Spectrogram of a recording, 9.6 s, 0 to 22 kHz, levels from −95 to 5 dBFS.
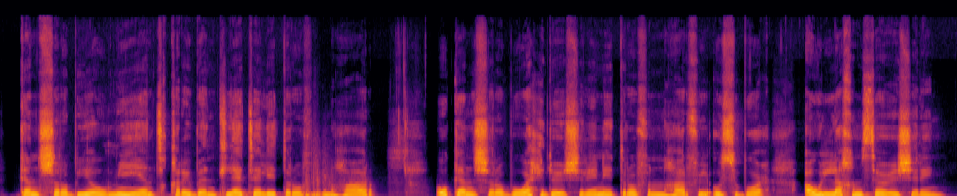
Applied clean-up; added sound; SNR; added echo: neural mask model RNNoise.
